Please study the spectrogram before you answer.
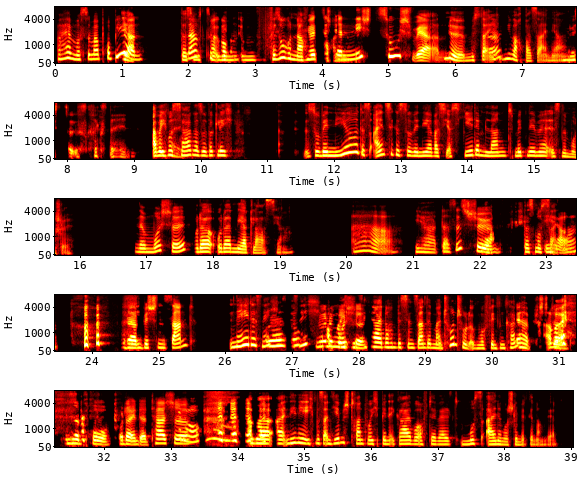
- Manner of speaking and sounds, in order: distorted speech; laugh; laugh; laugh
- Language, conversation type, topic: German, podcast, Was nimmst du von einer Reise mit nach Hause, wenn du keine Souvenirs kaufst?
